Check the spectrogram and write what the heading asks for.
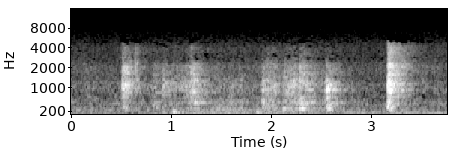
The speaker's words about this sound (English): What happened to the elevator? Then I heard the door open.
